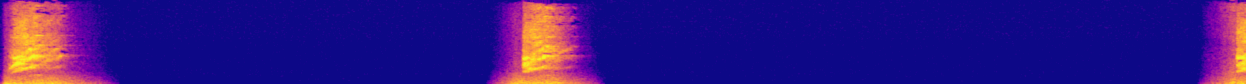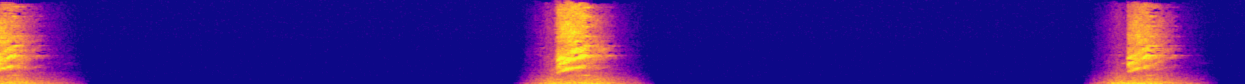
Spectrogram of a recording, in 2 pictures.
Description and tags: A blue jay or scrub jay in the tree right outside my house. Ambient hiss removed.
